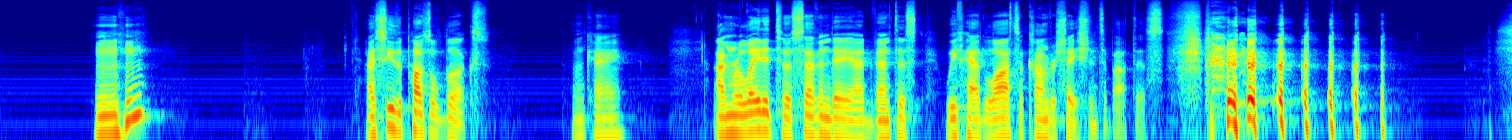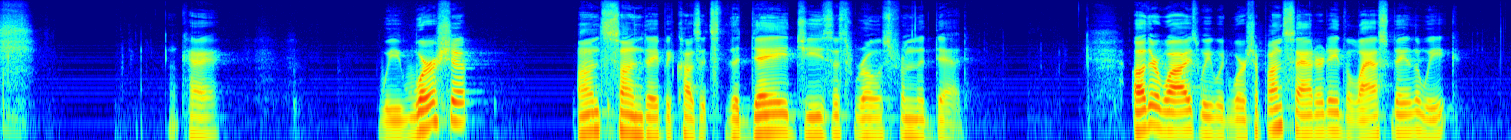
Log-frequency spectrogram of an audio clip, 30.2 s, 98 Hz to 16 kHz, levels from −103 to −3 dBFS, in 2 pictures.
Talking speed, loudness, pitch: 95 wpm, -29 LUFS, 110 Hz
